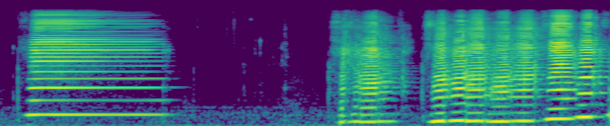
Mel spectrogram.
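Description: Chromatic harmonica playing one long, steady held note, then after a short pause a few shorter, lower notes that climb in pitch near the end. These are single notes played slowly, one at a time, to demonstrate a phrase hole by hole.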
